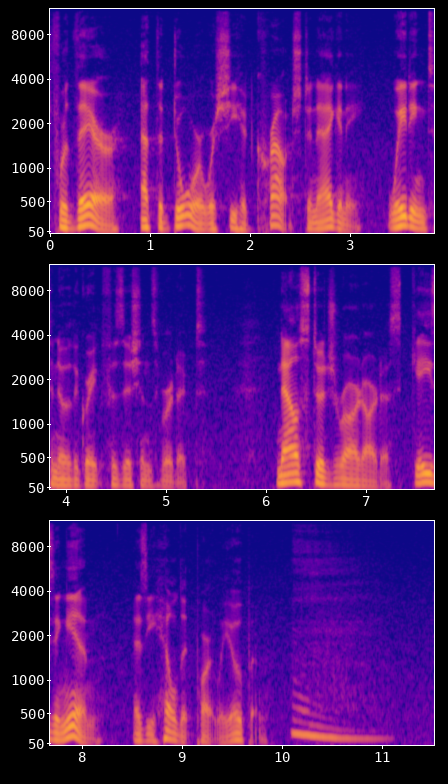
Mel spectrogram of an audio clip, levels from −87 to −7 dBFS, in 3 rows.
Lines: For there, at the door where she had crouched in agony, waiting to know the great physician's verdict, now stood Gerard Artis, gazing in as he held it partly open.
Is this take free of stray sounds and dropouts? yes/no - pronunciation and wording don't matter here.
no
